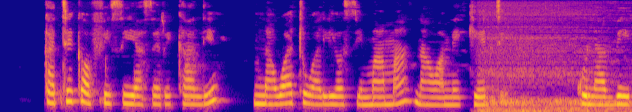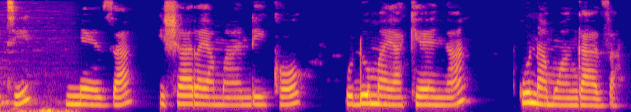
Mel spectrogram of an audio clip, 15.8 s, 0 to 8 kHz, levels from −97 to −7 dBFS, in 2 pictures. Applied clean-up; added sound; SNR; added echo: classical method log-MMSE.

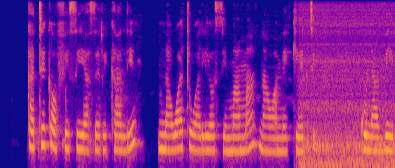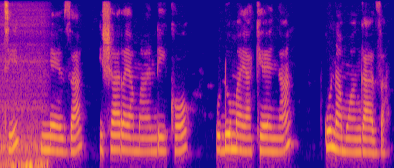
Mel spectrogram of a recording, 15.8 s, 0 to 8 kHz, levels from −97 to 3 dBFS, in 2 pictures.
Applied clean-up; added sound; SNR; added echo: none; Boiling; 6 dB; none.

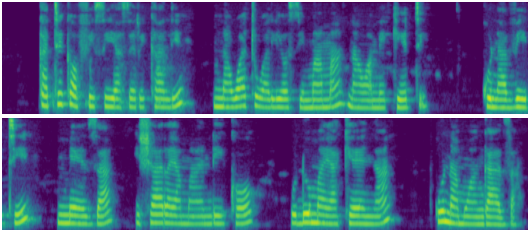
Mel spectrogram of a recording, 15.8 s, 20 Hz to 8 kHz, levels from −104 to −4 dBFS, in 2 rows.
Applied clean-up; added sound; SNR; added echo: none; none; none; none.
